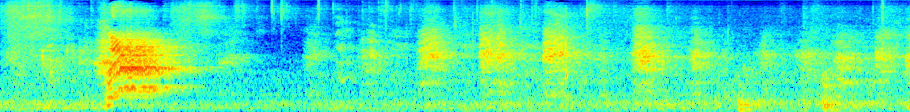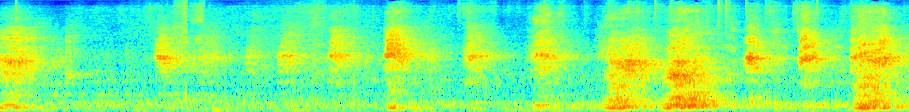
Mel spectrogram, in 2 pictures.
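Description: Small dogs barking in play: a loud bark about half a second in, then a string of short barks and yaps that come faster near the end.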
